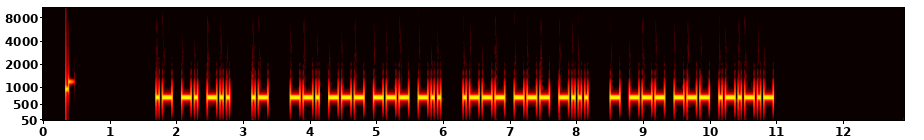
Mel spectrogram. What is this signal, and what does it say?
Morse code, heard as a keyed tone, about 25 wpm, 700 Hz. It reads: AND A GOOD JOB TOO.
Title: Sentences from Top 1000 Words - Review Part 3 - 25wpm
